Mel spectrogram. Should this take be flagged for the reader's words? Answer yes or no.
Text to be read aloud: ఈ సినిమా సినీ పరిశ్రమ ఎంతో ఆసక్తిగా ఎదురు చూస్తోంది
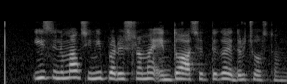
no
